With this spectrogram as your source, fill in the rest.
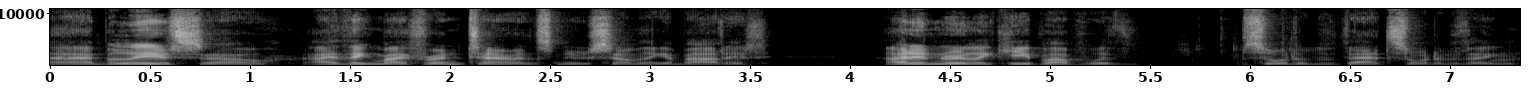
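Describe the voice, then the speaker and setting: A man's raspy, put-on character voice, fairly low in pitch, at a moderate pace. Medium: virtual streamer. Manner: measured, speculative.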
